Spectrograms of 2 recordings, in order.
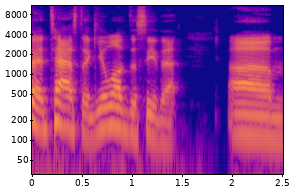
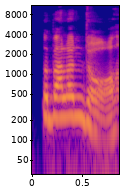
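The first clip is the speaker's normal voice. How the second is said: Ballon d'Or in an oddly shifted accent, pitched up; accent gone strange, higher pitch; odd slipped accent; 7 semitones higher than usual. Real, not acted. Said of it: "I don't know what happened to my accent".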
